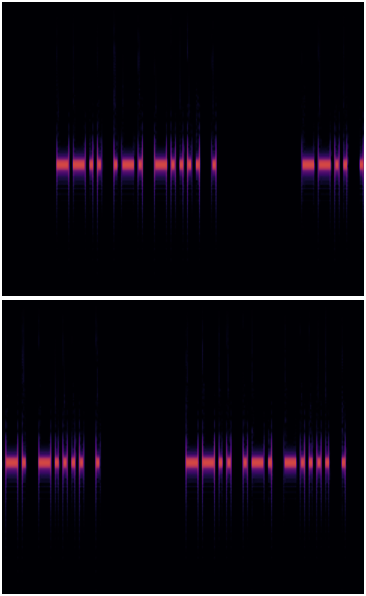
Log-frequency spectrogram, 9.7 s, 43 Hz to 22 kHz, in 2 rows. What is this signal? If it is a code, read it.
Morse code, heard as a keyed tone, about 21 wpm, 700 Hz. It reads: ZR6E ZR6E ZR6E
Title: DXCC-100 Call Signs - 4 Characters - Repeated 3x - 22wpm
